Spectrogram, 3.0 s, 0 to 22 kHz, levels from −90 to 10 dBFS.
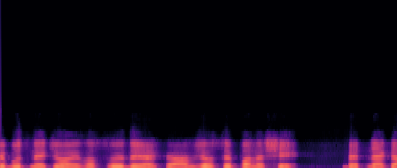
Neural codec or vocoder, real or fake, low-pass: codec, 24 kHz, 0.9 kbps, WavTokenizer, large speech release; fake; 7.2 kHz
